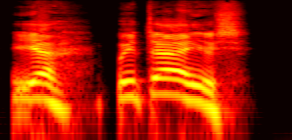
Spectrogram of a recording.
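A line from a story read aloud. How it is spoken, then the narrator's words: Breathless gasp. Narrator (Russian): выдохнул он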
